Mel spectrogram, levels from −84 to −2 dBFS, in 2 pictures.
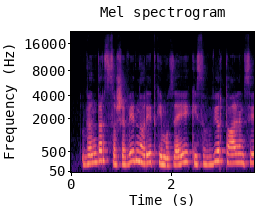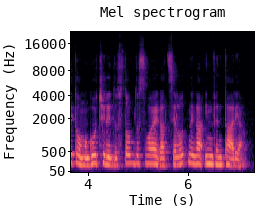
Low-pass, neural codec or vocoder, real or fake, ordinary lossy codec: none; none; real; none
